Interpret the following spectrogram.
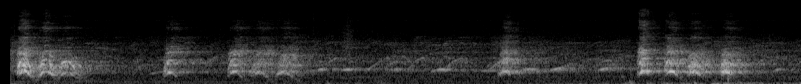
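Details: Coyotes howling in response to a town fire hall siren that sounds daily at noon, apparently quite close. Bursts of excited yipping alternate with quieter wavering, sliding howls in between, and there is steady background hiss.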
